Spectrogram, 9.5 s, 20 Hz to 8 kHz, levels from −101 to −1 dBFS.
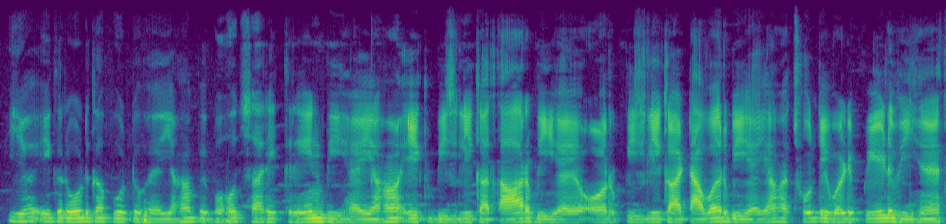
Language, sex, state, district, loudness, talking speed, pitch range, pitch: Hindi, male, Jharkhand, Palamu, -19 LUFS, 195 wpm, 105-120 Hz, 110 Hz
